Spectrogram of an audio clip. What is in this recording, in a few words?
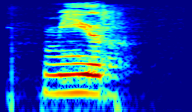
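"мир" Komi, female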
